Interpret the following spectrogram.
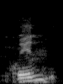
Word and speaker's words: Huynh: And this is Quinn. Am I pronouncing the name right? The English way is.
